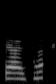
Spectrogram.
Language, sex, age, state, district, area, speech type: Kashmiri, female, 18-30, Jammu and Kashmir, Kulgam, rural, conversation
